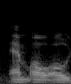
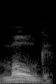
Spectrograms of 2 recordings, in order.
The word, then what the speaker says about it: Moog: Uh, and in Holland, you would pronounce it mo. Oh, no. That's a little bit too much. Mo, hang on. Yeah, in Germany it's a fairly common name and there it's pronounced Moog.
